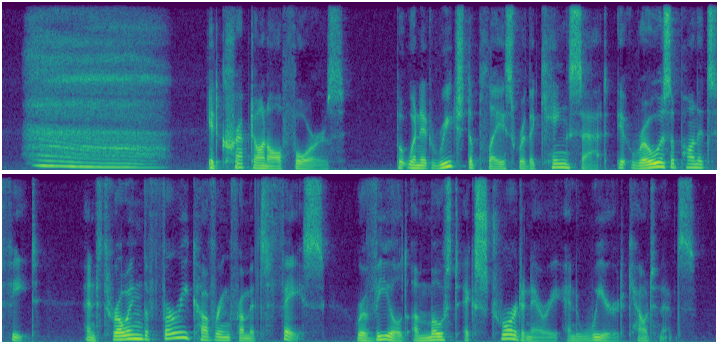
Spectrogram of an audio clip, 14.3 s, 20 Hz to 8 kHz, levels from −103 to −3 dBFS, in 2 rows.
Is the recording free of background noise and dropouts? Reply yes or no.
no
